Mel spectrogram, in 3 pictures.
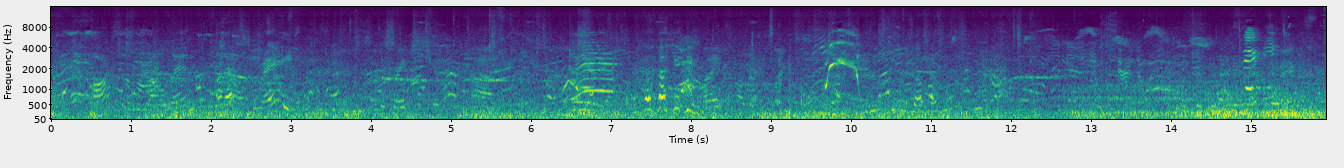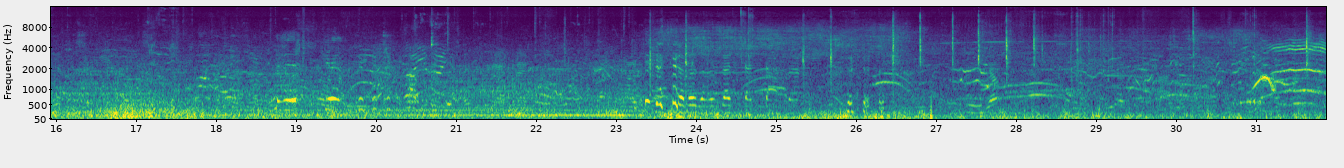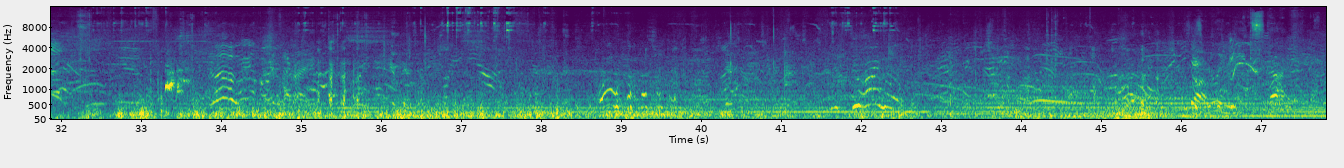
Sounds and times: Child speech, kid speaking: 0:00.0 - 0:08.8, 0:09.4 - 0:23.2, 0:24.5 - 0:25.3, 0:26.2 - 0:37.9, 0:40.2 - 0:47.8
Outside, rural or natural: 0:00.0 - 0:47.8.

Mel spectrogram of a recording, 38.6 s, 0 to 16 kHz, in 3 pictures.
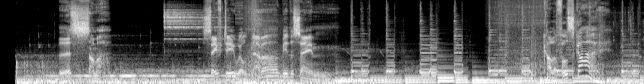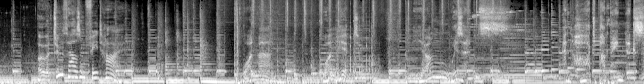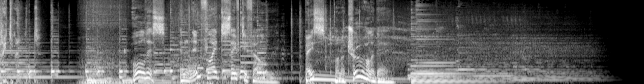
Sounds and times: Music: 0:00.3 - 0:38.3
Speech: 0:01.2 - 0:02.3, 0:04.1 - 0:06.8, 0:10.9 - 0:12.2, 0:13.6 - 0:15.5, 0:17.6 - 0:18.4, 0:19.3 - 0:20.2, 0:21.1 - 0:23.1, 0:24.1 - 0:26.6, 0:28.4 - 0:33.7.

